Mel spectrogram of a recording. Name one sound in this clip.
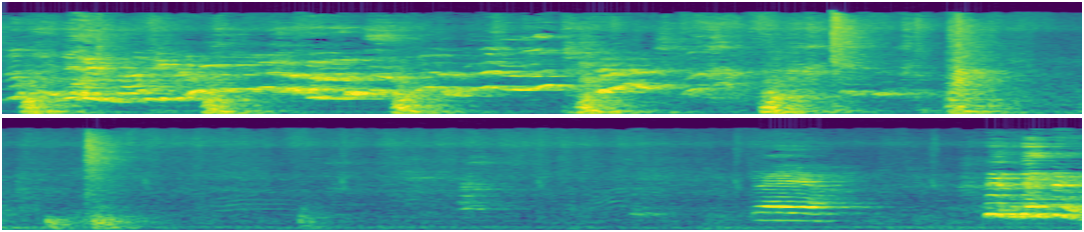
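A young child shouts and squeals excitedly nearby.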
